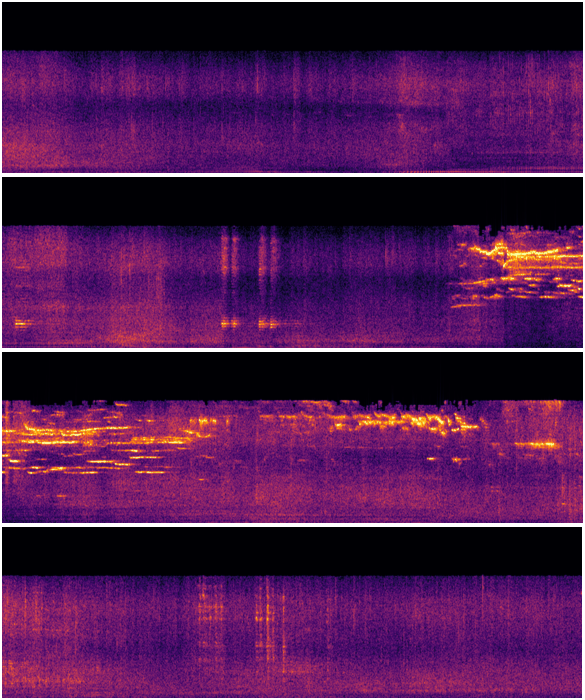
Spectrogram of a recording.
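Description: City street traffic: cars, motorbikes and buses passing, their engine notes rising and falling as each goes by. About halfway through there is a brief high-pitched brake squeal from a heavy vehicle.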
